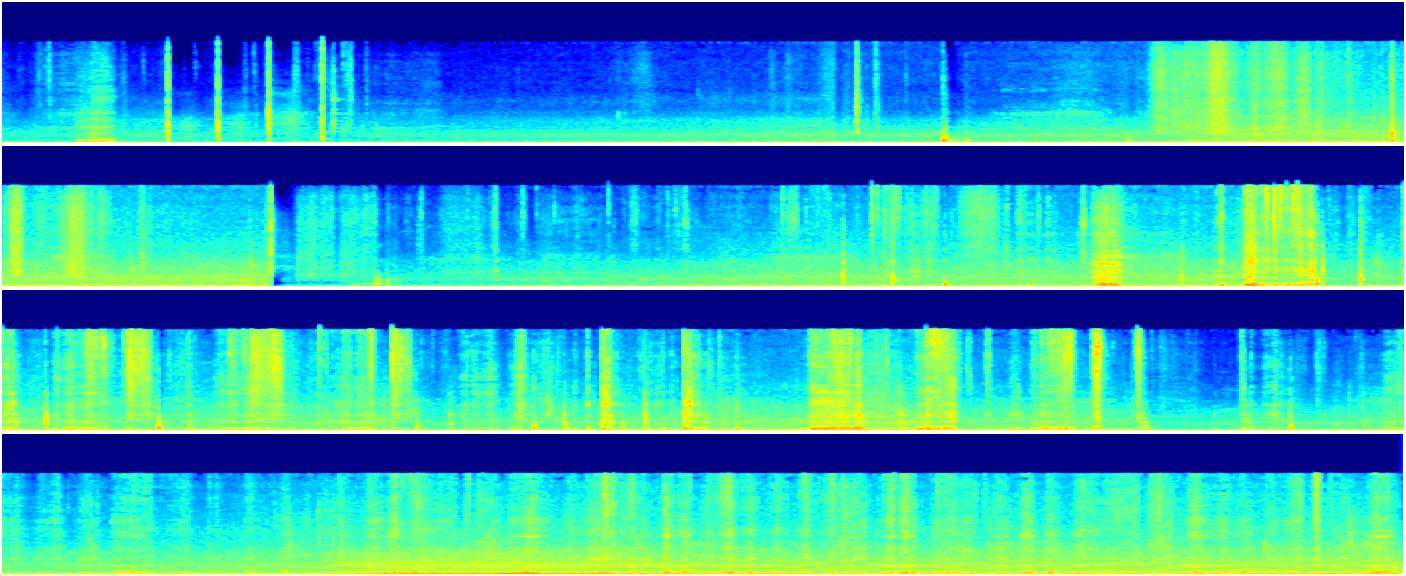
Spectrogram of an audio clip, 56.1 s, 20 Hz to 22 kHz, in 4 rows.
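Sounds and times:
knife carving wood: 0.7s - 3.6s, 21.7s - 56.0s.

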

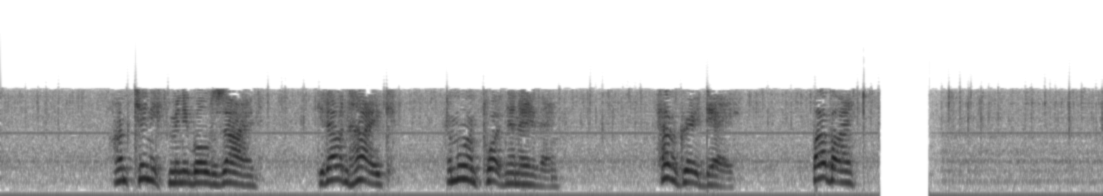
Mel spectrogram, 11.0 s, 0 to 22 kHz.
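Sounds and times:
alcohol stove hissing and crackling: 0.0s - 11.0s.

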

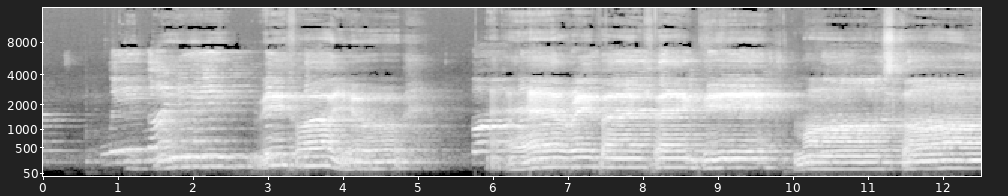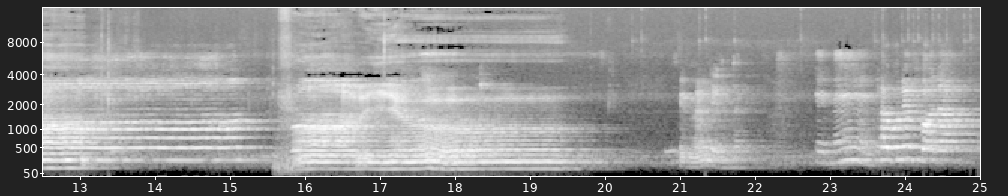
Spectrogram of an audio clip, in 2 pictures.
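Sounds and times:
unaccompanied singing: 0.0s - 20.1s.

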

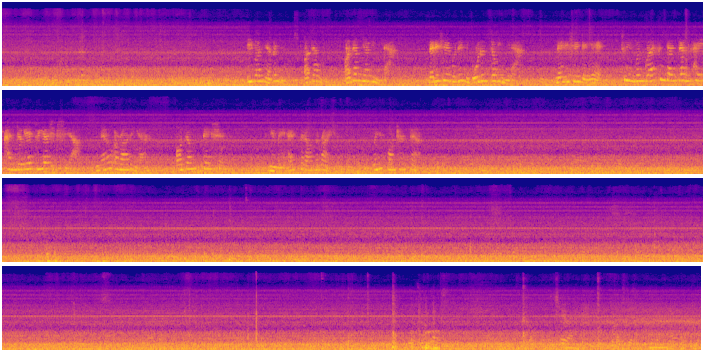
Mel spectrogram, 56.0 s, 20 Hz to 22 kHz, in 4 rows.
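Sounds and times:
faint steady whine: 0.0s - 56.0s
train rumble and hum: 0.0s - 56.0s.

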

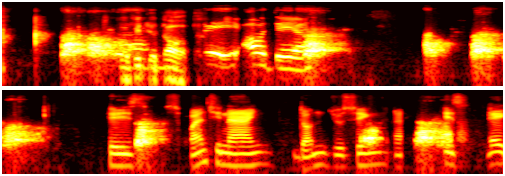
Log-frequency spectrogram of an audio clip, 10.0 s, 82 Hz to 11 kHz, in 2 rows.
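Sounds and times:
dog barking: 0.6s - 1.4s, 2.9s - 3.5s, 4.2s - 5.4s, 6.2s - 6.8s, 8.6s - 9.7s.

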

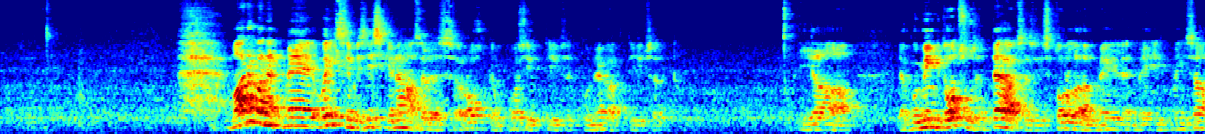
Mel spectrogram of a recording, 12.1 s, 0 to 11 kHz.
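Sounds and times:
man's quick intake of breath: 1.8s - 2.3s.

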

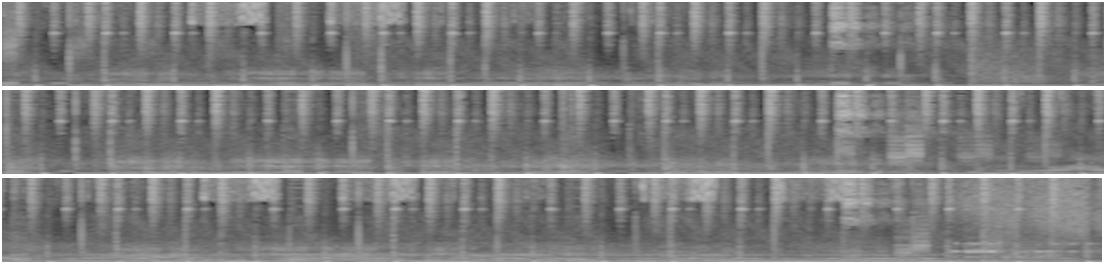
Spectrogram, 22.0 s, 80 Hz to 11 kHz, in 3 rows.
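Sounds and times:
deep bass line: 0.0s - 22.0s
downtempo electronic music: 0.0s - 22.0s
kick drum beat: 0.0s - 22.0s.

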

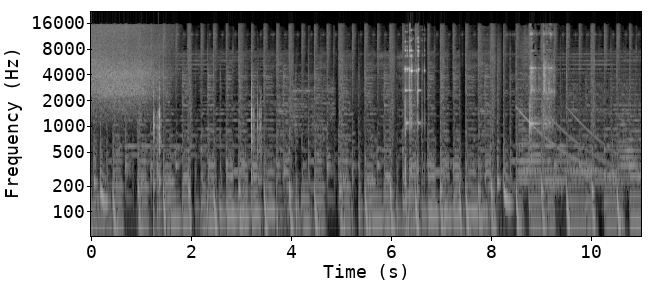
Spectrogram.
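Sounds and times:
ice cubes clinking against glass: 6.3s - 6.8s, 8.7s - 9.4s.

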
